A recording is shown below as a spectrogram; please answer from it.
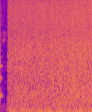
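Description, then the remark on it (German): Steady rain begins abruptly after a brief quiet moment, a dense, even hiss of falling drops that stays fairly loud with no voices over it. “Oder er hätte können einem Regen gebieten”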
